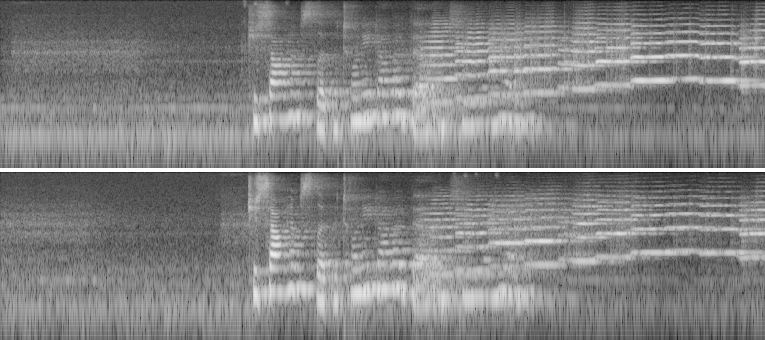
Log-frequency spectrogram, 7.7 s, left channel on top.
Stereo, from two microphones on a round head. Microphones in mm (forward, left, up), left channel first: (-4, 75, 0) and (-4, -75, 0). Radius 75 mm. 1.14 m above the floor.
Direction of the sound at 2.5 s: 65° right (ahead or behind).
